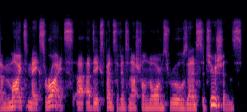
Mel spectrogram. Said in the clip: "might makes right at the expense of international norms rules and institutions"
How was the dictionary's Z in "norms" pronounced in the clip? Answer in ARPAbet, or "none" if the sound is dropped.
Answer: Z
